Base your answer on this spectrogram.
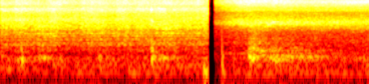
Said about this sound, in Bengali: দিয়ে আলুর সঙ্গে ভালো করে মশলা কষিয়ে নেবো।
